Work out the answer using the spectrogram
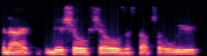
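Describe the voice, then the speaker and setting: A man speaks as an interview guest, a singer and concert organizer, chatting casually and informally. He's talkative and repeats words for emphasis, with a medium-pitched, level, brisk voice that has a darkish tone. The lo-fi recording has no echo.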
